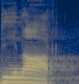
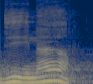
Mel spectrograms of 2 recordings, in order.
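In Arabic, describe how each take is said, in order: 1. صوت النون ثقيل وغليظ. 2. صوت النون خفيف ورقيق. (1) "لا نقول دينار، هذا نطق عجمي" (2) "النون حرف رقيق ... نحن عرب نقول"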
